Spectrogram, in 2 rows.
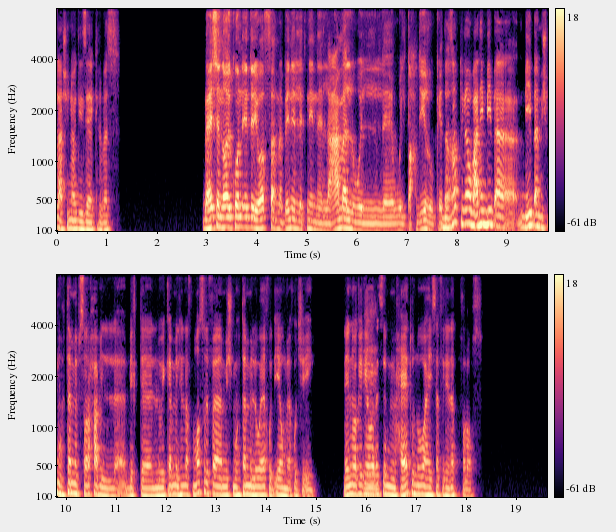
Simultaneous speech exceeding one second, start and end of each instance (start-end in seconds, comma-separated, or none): none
